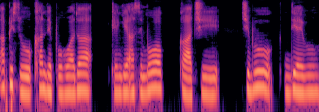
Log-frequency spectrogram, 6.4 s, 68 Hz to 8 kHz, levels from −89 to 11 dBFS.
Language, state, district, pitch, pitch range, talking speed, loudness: Idu Mishmi, Arunachal Pradesh, Lower Dibang Valley, 160 Hz, 155-180 Hz, 75 wpm, -17 LUFS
